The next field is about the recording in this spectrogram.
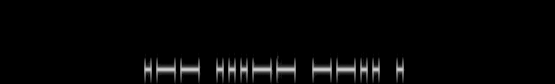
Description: Morse code, heard as a keyed tone, about 24 wpm, 700 Hz. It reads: W3ZE
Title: Speed Racing - USA 1x2 Call Signs 20wpm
